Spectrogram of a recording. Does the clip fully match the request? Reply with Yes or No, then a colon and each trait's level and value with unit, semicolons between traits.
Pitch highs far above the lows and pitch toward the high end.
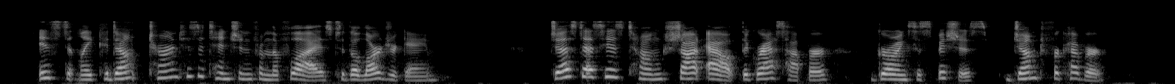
No: average, 4.3 semitones; very high, 250 Hz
